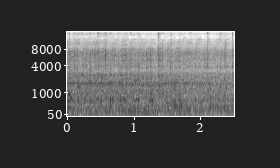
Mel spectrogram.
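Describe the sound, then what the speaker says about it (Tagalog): A refrigeration and air-conditioning compressor on a student training unit runs steadily, giving a continuous, even mechanical hum and buzz at moderate level with no pauses. "gumana na yung ating compressor."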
